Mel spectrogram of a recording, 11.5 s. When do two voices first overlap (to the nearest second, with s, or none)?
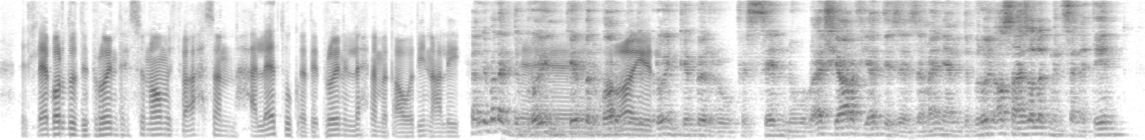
5 s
